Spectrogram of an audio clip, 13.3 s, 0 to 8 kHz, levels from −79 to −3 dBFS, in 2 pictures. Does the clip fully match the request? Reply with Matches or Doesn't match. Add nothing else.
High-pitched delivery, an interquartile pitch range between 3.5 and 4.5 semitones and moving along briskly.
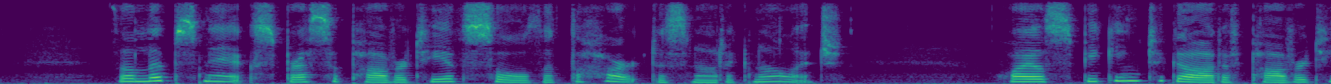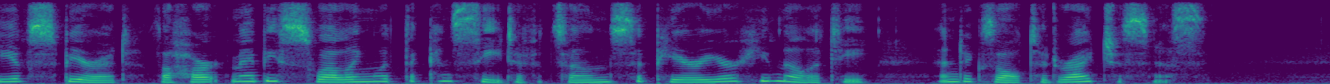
Doesn't match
